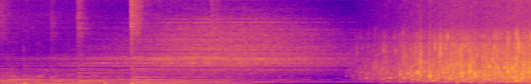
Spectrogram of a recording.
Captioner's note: water flapping; water flowing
